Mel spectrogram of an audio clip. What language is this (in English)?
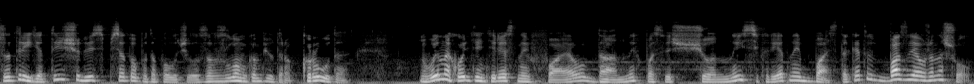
Russian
